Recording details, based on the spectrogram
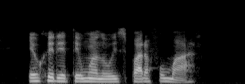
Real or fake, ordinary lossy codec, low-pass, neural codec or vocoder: real; Opus, 16 kbps; 5.4 kHz; none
